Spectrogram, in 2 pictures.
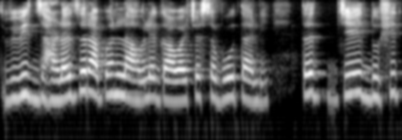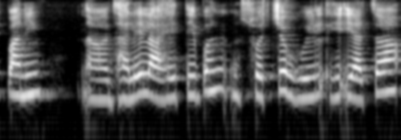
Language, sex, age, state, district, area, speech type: Marathi, female, 18-30, Maharashtra, Amravati, rural, spontaneous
